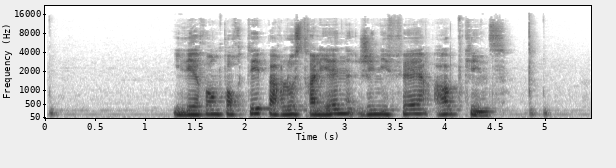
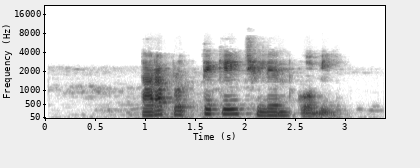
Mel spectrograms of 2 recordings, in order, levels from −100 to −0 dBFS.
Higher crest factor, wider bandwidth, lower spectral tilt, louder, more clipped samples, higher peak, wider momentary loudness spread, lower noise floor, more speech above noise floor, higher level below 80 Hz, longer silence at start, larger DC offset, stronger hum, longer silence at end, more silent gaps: about the same, 20 dB vs 22 dB; first, 14 kHz vs 7.2 kHz; about the same, -6 dB/octave vs -7 dB/octave; about the same, -22 LUFS vs -23 LUFS; neither; about the same, -4 dBFS vs -4 dBFS; second, 10 LU vs 13 LU; about the same, -63 dBFS vs -61 dBFS; first, 41 dB vs 37 dB; about the same, -58 dBFS vs -56 dBFS; second, 0.05 s vs 1 s; neither; neither; about the same, 0.45 s vs 0.45 s; neither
